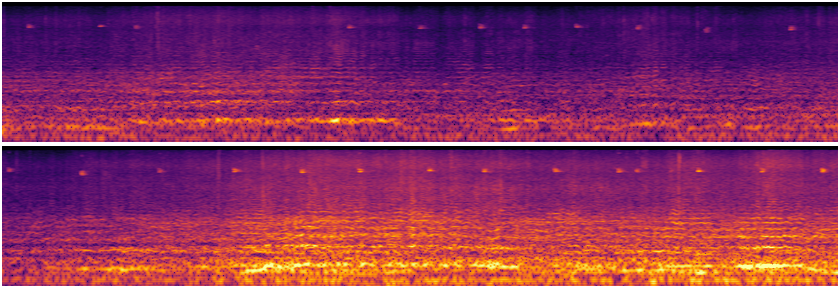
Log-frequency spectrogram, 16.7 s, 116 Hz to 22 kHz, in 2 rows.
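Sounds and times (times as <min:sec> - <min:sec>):
bees buzzing inside a hive in a tree: 0:00.0 - 0:16.7
light high-pitched ticks: 0:10.6 - 0:16.7.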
